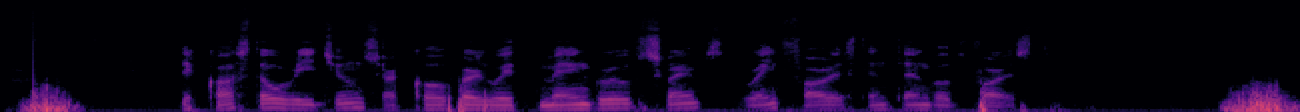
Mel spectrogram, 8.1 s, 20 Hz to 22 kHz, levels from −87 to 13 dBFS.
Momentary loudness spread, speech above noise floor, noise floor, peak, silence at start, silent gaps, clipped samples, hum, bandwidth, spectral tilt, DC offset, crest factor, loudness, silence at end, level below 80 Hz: 15 LU; 32 dB; -80 dBFS; -22 dBFS; 0.1 s; none; under 0.1%; none; 16.5 kHz; -7 dB/octave; under 0.1%; 22 dB; -47 LUFS; 0 s; -54 dBFS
